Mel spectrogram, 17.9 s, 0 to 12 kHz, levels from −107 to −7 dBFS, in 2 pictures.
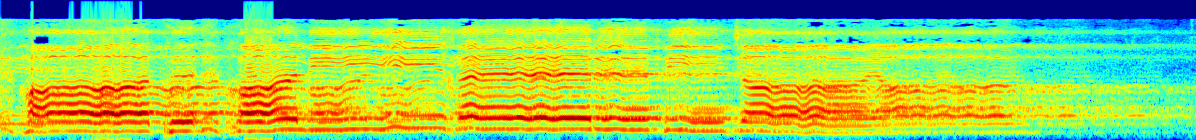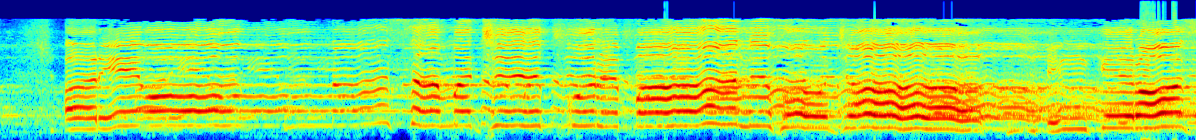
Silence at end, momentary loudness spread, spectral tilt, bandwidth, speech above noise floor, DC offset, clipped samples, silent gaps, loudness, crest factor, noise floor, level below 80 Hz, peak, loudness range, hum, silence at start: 0 s; 13 LU; -1.5 dB/octave; 11.5 kHz; 29 dB; under 0.1%; 0.2%; none; -13 LUFS; 14 dB; -41 dBFS; -66 dBFS; 0 dBFS; 8 LU; none; 0 s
